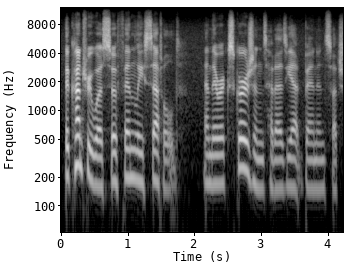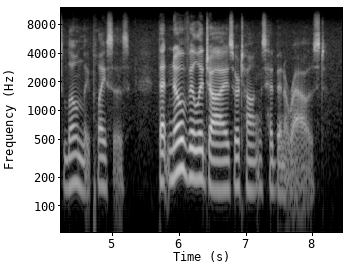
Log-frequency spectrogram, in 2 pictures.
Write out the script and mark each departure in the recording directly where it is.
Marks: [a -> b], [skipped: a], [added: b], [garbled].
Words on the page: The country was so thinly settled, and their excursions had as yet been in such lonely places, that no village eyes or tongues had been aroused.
The country was so thinly settled, and their excursions had as yet been in such lonely places, that no village eyes or tongues had been aroused.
